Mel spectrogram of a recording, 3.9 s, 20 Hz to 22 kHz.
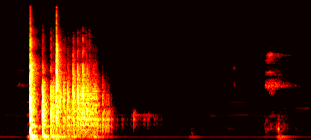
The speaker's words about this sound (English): You rolled a die that was higher than 8.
